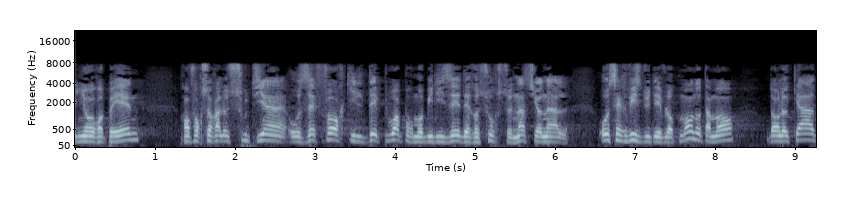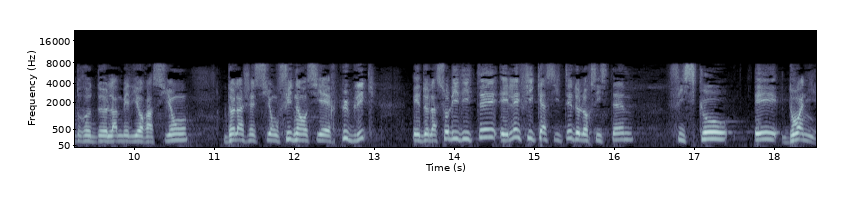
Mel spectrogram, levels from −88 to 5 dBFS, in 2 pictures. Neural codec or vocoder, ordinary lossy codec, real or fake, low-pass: none; none; real; none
